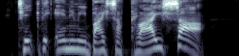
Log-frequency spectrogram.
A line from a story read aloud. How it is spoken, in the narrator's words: shouted out Snot-Face Snotlout, a tall, unpleasantly smug-looking boy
